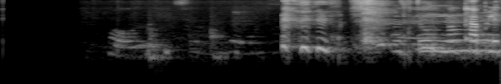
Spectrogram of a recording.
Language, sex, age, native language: Icelandic, male, 9, Icelandic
